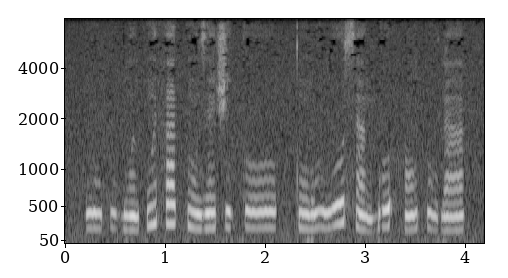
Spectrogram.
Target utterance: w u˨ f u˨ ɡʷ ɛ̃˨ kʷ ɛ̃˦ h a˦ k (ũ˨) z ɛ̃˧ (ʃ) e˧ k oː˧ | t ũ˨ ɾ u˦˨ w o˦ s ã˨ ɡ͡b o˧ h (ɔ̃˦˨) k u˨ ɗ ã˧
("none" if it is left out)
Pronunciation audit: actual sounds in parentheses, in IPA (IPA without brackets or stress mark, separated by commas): ũ˨, ʃ, ɔ̃˨˦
